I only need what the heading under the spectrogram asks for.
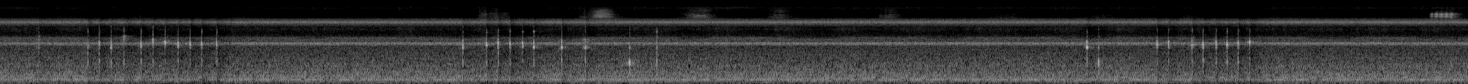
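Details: Insect-eating bats circle a night-time pool, heard through a simple ultrasonic frequency divider detector as bursts of rapid clicking trains separated by quiet gaps, over a steady shrill tone and faint background hum.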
